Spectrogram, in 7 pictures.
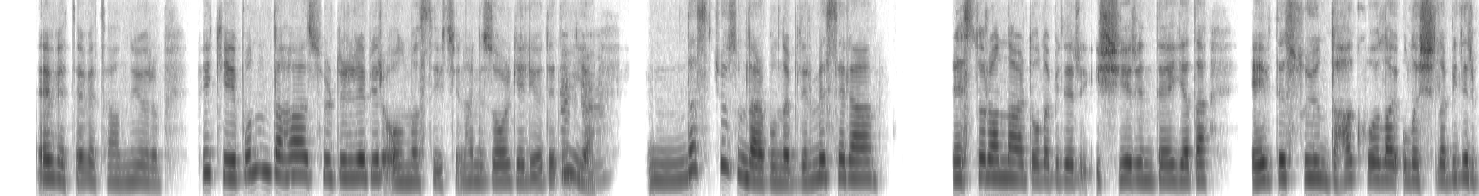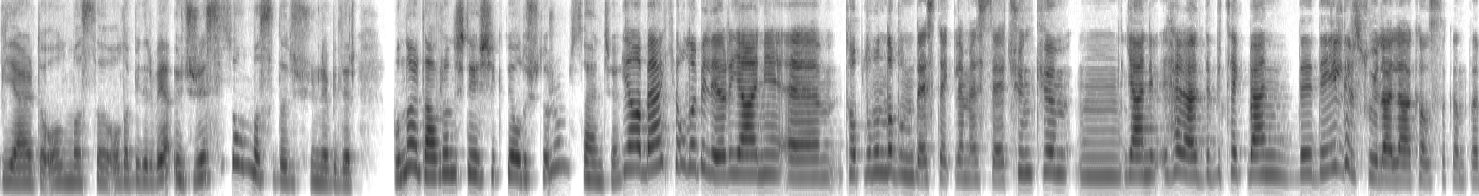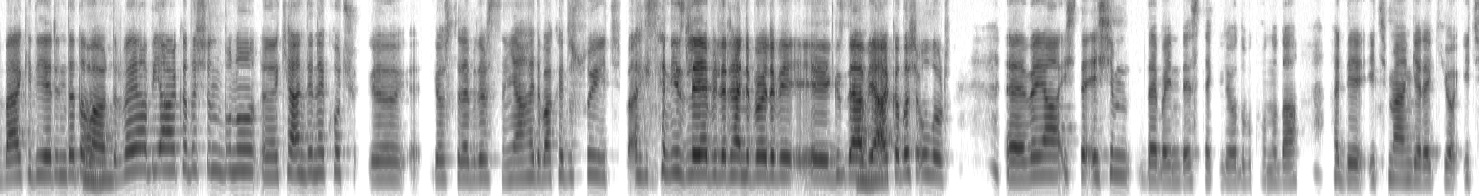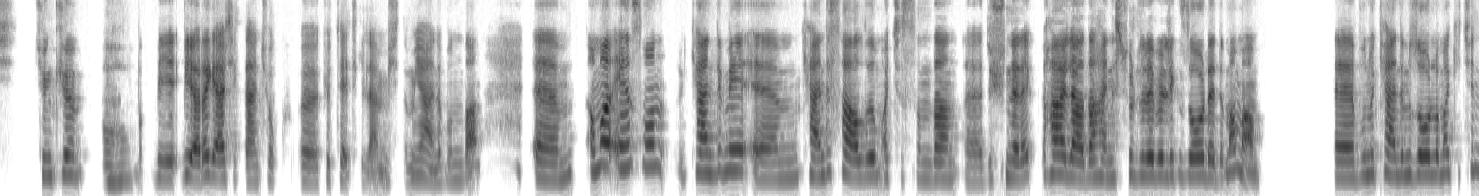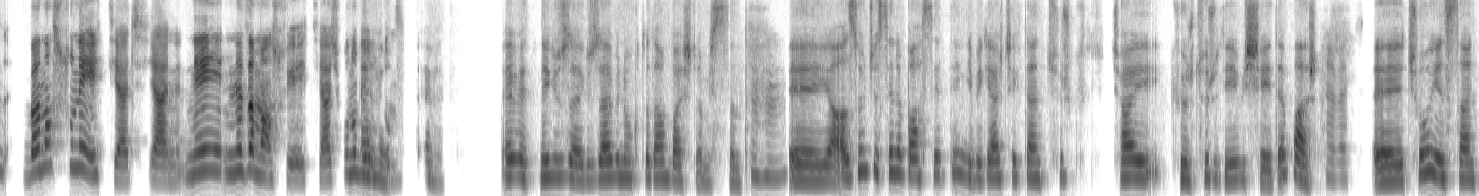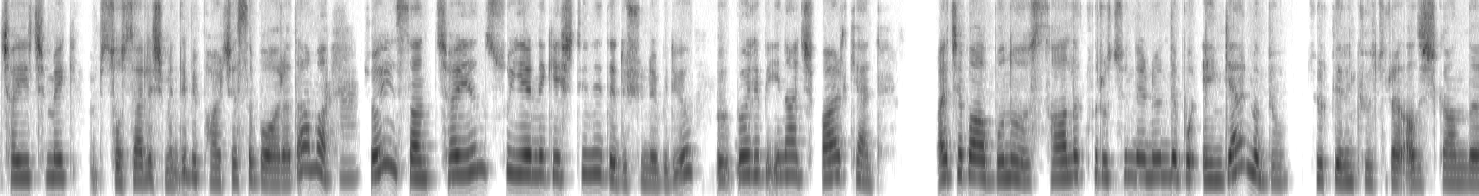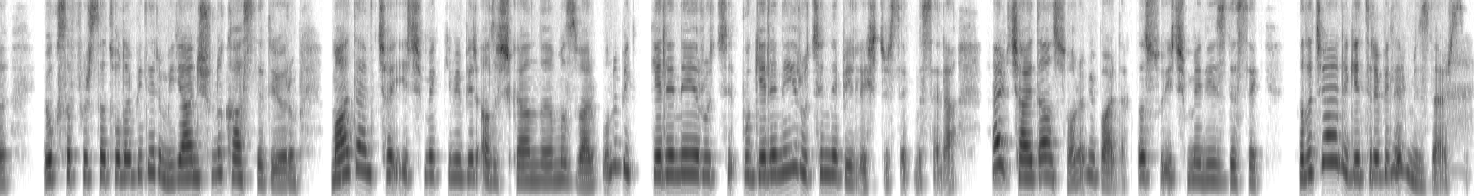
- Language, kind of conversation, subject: Turkish, podcast, Gün içinde su içme alışkanlığını nasıl geliştirebiliriz?
- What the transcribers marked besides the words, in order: laughing while speaking: "belki seni izleyebilir"; unintelligible speech; unintelligible speech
